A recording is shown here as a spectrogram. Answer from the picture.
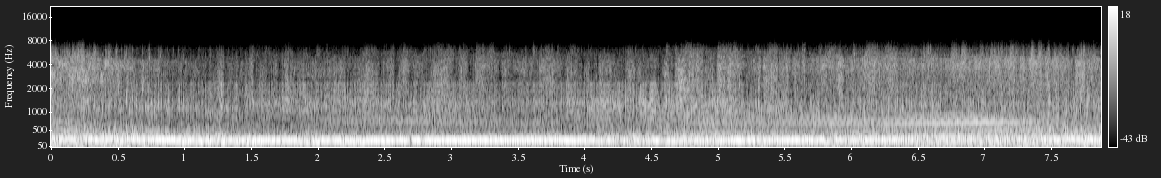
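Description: Kawasaki ZX-6R 636 inline-four engine running at road speed, holding a steady note that dips and rises a little around the middle, under heavy wind noise on the bike-mounted camera microphone.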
